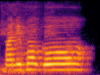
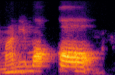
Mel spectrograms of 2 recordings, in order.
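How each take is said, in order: First: The consonant in mogo is a soft g sound. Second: The consonant in moko is a hard k sound. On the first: The speaker calls it right. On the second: The speaker calls it wrong. "bukan mani moko"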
